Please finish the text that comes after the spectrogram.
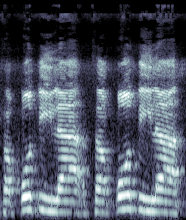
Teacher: کوے کے متصل زبان کی جڑ جب اوپر کے تالو کی طرف ٹکر کھاتی ہے زبان تو اس سے قاف یہ ادا ہوتا ہے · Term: بڑی قاف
